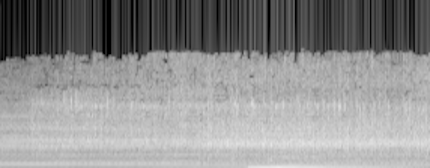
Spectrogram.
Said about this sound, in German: mach mal schnell den Rasierer an, damit alle sofort im Thema sind. Komm.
